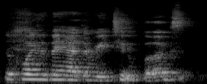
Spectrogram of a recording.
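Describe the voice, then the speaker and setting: A woman's voice: mid-range voice, fairly even intonation, normal speed, reverberant. A tipsy woman chatting sarcastically and giggling about a movie with her boyfriend. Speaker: co-host, girlfriend. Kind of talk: drunk casual movie chat.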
